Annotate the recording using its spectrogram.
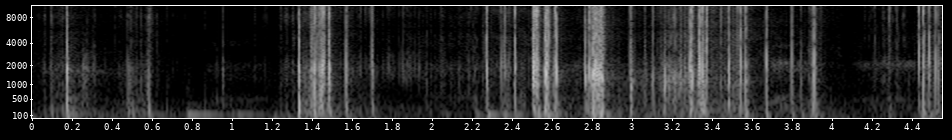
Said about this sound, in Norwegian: Hallo, jeg må liksom ta av teipen. Ja, ta av teipen fra mikken da.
